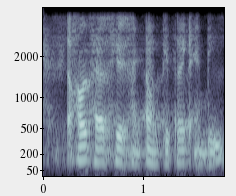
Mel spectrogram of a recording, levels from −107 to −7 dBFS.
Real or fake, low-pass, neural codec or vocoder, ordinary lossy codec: fake; 3.6 kHz; codec, 16 kHz, 0.5 kbps, FreqCodec, larger model; none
